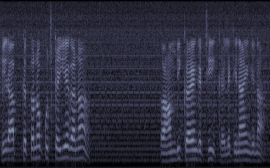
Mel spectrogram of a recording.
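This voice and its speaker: A man preaching a sermon to a large gathering, swinging between soft passages and loud fiery shouts, and calling on the crowd to answer aloud. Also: fairly high pitch, unhurried, background noise. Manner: talks directly to the audience, asking them to answer aloud. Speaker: Islamic preacher.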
